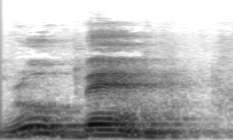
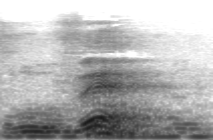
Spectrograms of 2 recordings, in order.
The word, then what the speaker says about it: Reuven: Just like in the Reuven, it says in the English with a B, Reuben, but really it's Reuven. In the Hebrew, there's no dot in the bet, so it's a vet, so Reuven.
